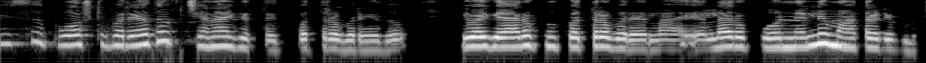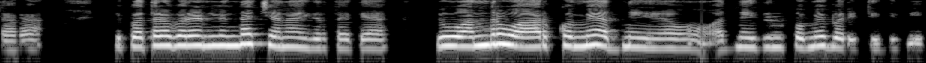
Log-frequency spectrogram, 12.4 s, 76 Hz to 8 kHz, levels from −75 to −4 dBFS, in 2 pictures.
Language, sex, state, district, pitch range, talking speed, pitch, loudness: Kannada, female, Karnataka, Bellary, 225-280 Hz, 140 wpm, 250 Hz, -17 LUFS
